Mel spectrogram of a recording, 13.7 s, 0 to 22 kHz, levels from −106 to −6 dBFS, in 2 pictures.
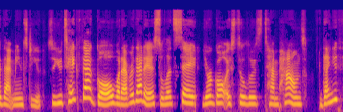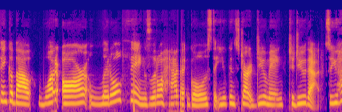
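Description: A speech recording with three kinds of network and playback faults. Short concealed packet loss occurs at 3.83 to 3.91 s, 7.89 to 7.97 s and 12.29 to 12.37 s. Each time, two consecutive 20 ms blocks failed to arrive, and the decoder bridged roughly 40 ms by extending the preceding sound before fading back in, which gives a brief smear or wobble. At 9.53 s an underrun with held sample flattens the waveform for about 16 ms. The output buffer ran dry and the converter held its last value. Playback then resumed where it stopped with essentially nothing skipped, so the dropout is a soft gap with little click. From 10.21 to 10.60 s, repeated packet loss gives a robotic, choppy sound. Ten separate gaps, the longest 23 ms, left about half of that stretch patched by extrapolation, so synthetic continuations alternate rapidly with real audio.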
